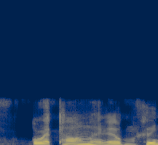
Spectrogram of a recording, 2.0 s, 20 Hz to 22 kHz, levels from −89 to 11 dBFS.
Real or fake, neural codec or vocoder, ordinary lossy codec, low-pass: fake; codec, 16 kHz, 2 kbps, X-Codec, HuBERT features, trained on general audio; none; 7.2 kHz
